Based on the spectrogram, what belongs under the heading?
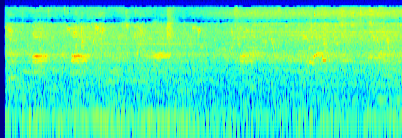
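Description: A bird chirping, a short call repeated about five times at uneven gaps, over a steady low rumble.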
